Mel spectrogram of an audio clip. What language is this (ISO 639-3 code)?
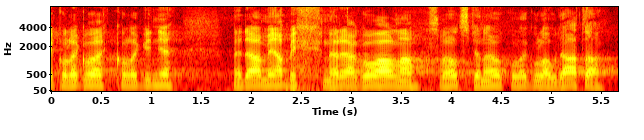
ces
